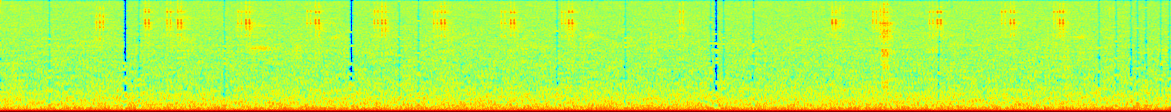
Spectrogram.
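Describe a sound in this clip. A pickaxe chips repeatedly at stone.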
